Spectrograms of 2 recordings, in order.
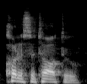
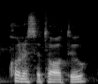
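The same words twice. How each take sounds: First: Conna sa tátu said in Irish, stress on Conna; Irish greeting. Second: Conna sa tátu again in Irish, rising at the end; Irish greeting repeated. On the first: Teaching a friend the Irish greeting, Irish pronunciation. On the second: Repeating the Irish greeting for a friend, rising tune. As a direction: echo Conna sa tátu with a lift on tátu. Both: Shown as a demonstration. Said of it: "to say in Irish".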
